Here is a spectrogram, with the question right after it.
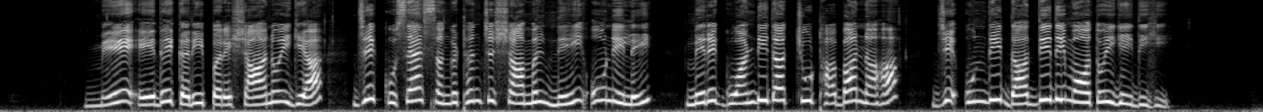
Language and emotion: Dogri, disgusted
